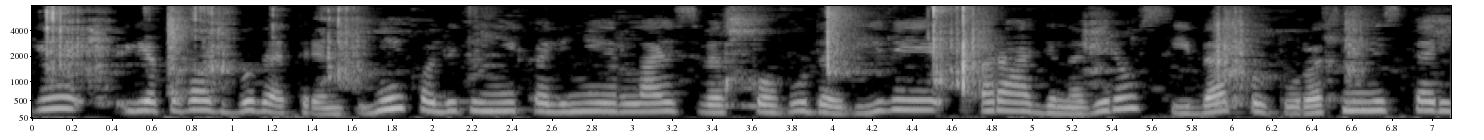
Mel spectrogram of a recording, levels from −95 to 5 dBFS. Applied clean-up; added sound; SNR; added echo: classical method Wiener filter.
